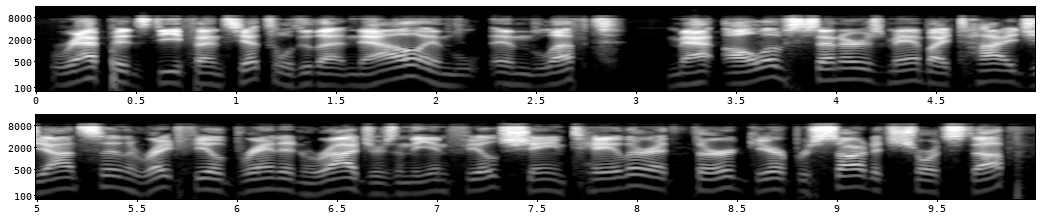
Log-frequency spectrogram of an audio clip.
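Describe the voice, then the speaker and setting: A man's voice: fairly high pitch, bright, forceful tone, no echo. A man calling live baseball play-by-play in a radio commentary style, filling gaps with player statistics.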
